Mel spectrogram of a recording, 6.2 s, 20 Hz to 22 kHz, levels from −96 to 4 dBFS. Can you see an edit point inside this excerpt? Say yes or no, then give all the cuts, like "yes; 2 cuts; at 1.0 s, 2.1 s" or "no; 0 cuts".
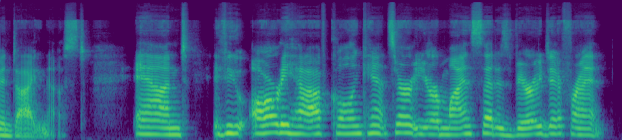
no; 0 cuts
